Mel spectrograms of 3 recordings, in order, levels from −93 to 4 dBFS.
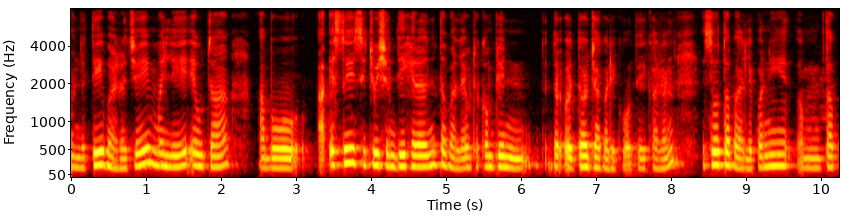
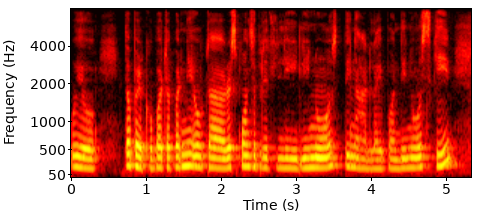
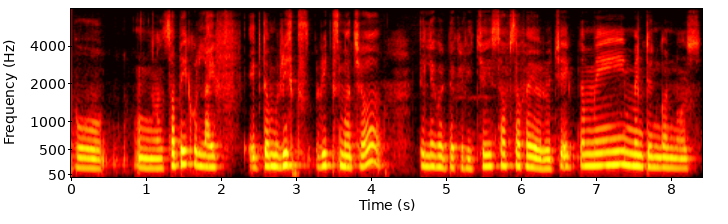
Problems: background sounds at intervals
